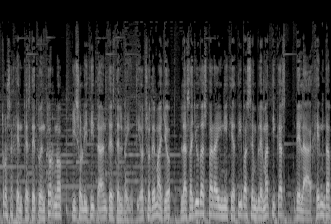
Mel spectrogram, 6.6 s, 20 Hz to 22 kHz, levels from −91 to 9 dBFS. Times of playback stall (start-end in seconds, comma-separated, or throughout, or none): none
